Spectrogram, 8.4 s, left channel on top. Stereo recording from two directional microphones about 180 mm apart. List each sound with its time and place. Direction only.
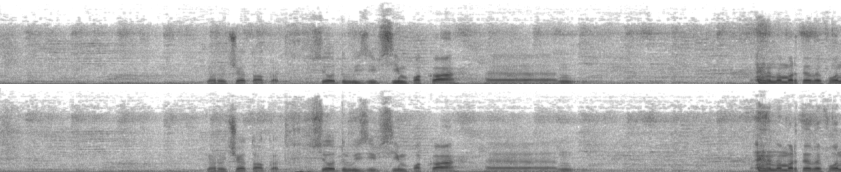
2.0 s speech: 5° left (ahead or behind)
3.8 s speech: 30° left (ahead or behind)
4.9 s mantra: 15° left (ahead or behind)
7.5 s speech: 5° left (ahead or behind)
